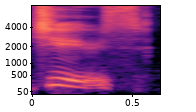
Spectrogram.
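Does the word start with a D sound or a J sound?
J sound. The word begins with a J sound. This is the British way of saying it.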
